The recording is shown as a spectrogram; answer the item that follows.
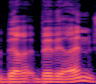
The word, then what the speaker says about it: Beveren: Beveren, je sais pas si je le dis bien, oui.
